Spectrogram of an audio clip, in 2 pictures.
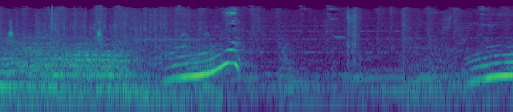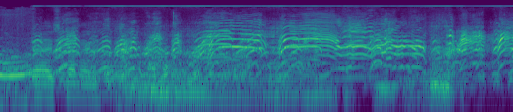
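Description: Spotted hyenas calling: a rising whoop about two seconds in, then from about five seconds a dense chorus of high, rapid giggling calls, the sound of hyenas excited or stressed in a confrontation with lions.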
